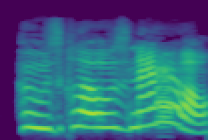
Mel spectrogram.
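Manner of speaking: put-on shrill, cracked, very high, booming old man shriek. Narrating an old man's cry after he fires at a door: high, cracked voice. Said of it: "the geezer cried in a high, cracked voice".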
